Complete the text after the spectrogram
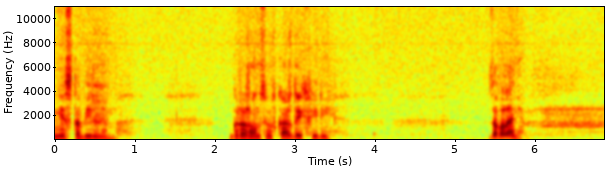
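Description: A man speaks in short bursts nearby.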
